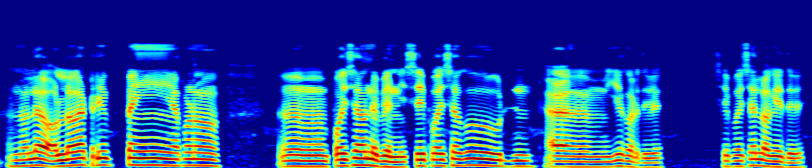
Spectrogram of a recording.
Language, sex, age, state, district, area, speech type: Odia, male, 18-30, Odisha, Jagatsinghpur, rural, spontaneous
